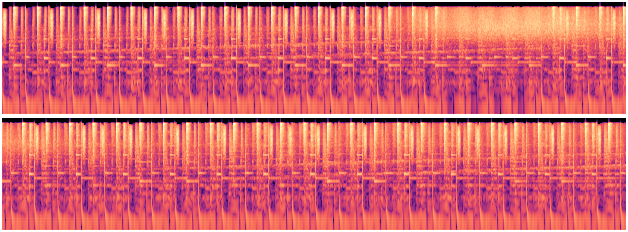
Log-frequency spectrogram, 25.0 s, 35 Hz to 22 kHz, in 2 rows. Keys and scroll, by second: 4.2 ctrl+-, 8.6 Delete, 9.5 Delete, 11.9 ctrl+-, 15.6 ctrl+-.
